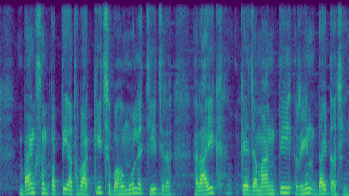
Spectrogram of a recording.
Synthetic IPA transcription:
bɛ̃ŋksəmpət̪ːiət̪ʰəbakit͡ʃʰbəɦumuljt͡ʃid͡ʒ | ɾajkʰked͡ʒəmant̪iɾind̪əjt̪ət͡ʃʰi

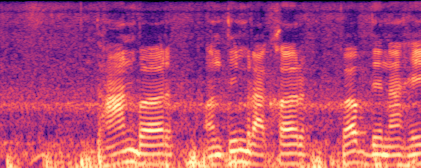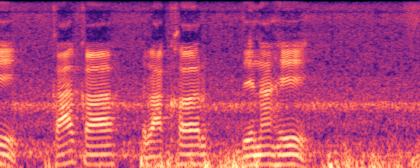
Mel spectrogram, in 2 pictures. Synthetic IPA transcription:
d̪ʱanbəɾə̰nt̪imɾakʰəɾkəp̚d̪enaɦe | kaka | ɾakʰəɾd̪enaɦe

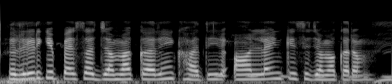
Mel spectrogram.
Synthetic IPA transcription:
ɾeːɽkepɛːsad͡ʒɐmakɐɾẽkʰaːt̪iːɾɔːnlaːɪnkesed͡ʒɐmakəɾəm

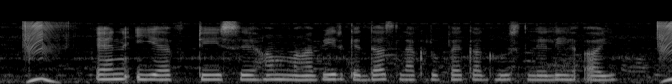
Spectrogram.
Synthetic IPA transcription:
eniepʰʈiseɦəmːəɦabiɾked̪əslakʰɾupekaɡʱusleliɦəj

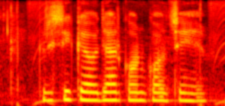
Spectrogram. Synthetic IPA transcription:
kɾɪʃikeəd͡ʒaːɾkɔːnkɔːnseɦɛ̃ː

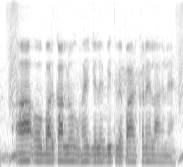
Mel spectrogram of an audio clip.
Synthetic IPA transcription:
aoːbəɾkaloːɡbʱəjɡelebit̪wepaːɾkəɾelaːɡlẽː

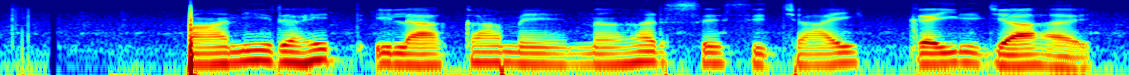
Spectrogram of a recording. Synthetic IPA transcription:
paːniɾəɦɪt̪ɪlaːkamẽnəɦəɾsesɪt͡ʃaːikəild͡ʒaːɦɛj

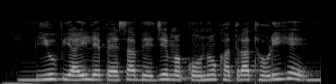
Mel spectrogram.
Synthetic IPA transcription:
juːpiːaːilepɛːsabʱeːd͡ʒemɐ̃koːnɦõkʰɐt̪ɾat̪ʰoːɽiɦɛː

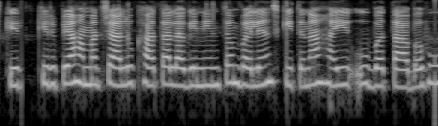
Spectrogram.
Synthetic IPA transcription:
kɪɾpjaːɦəməɾt͡ʃaːlukʰaːt̪aːləɡenɪnt̪əmbɛːlenskiːt̪naːɦəiʔubət̪aːbəɦu

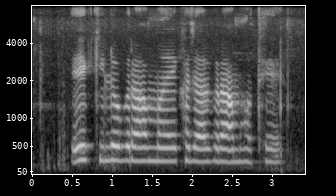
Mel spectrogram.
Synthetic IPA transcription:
ekːiloɡɾamːeekɦəd͡ʒaɾɡɾamɦot̪ɦe

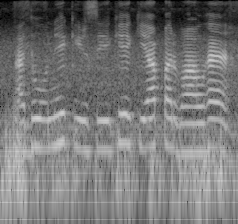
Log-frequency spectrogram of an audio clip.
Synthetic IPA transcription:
ɐd̪ʱuːnɪkɪɾsikekjapəɾəbʱaːʋɦɛː

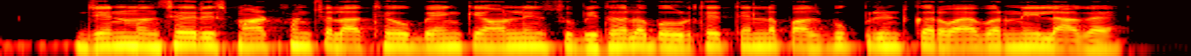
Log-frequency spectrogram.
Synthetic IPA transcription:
d͡ʑenmənseɾismaɾʈfʰoːnt͡ɕɐlat̪ʰewbɛ̃ŋkeɔnlainsubid̪ʱalabəɾt̪ʰet̪ẽnlapasbuk̚pɾiɳʈkəɾʋajbəɾniːlaɡaj

